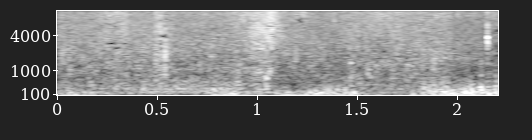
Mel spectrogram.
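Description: Wind buffeting the camera microphone: an uneven low rumble.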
